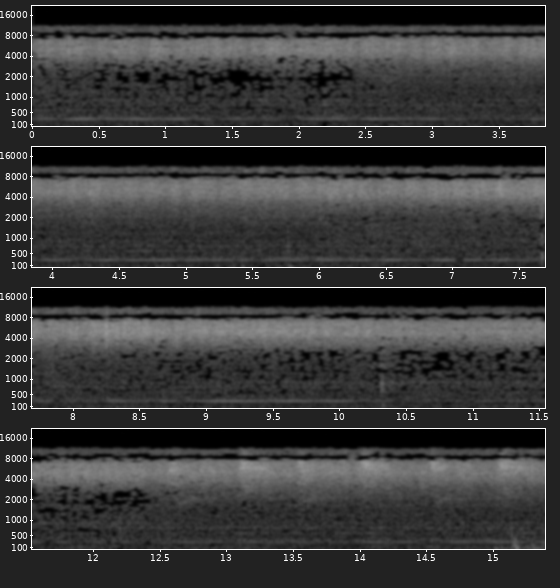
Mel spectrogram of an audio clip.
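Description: Many small birds twitter and chirp in a dense, constant chorus.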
